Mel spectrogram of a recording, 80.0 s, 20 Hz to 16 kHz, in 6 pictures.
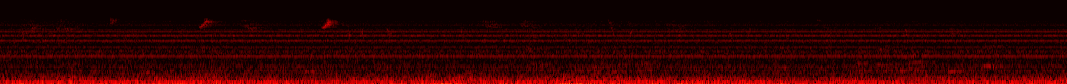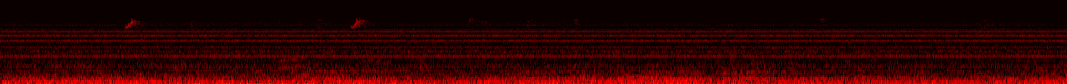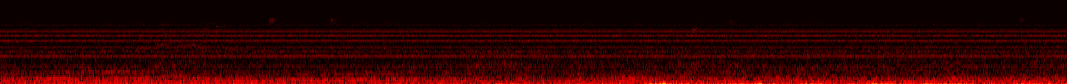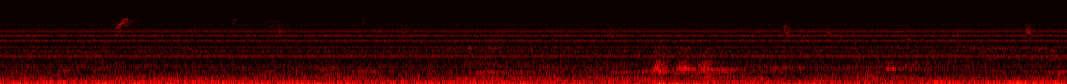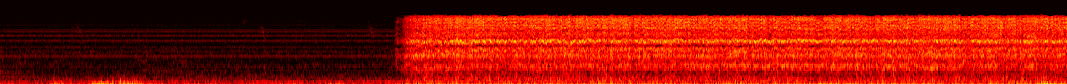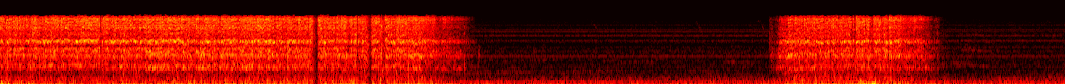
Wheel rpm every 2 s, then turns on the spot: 0, 0, 0, 0, 0, 0, 0, 0, 0, 0, 0, 0, 0, 0, 0, 0, 0, 0, 0, 0, 0, 0, 0, 0, 0, 0, 0, 0, 0, 140, 230, 220, 220, 230, 220, 200, 10, 0, 140, 30.
none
